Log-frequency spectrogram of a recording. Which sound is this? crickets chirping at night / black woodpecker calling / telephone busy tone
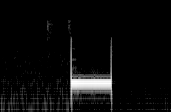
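telephone busy tone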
